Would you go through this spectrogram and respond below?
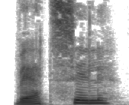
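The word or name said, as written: værtscelle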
